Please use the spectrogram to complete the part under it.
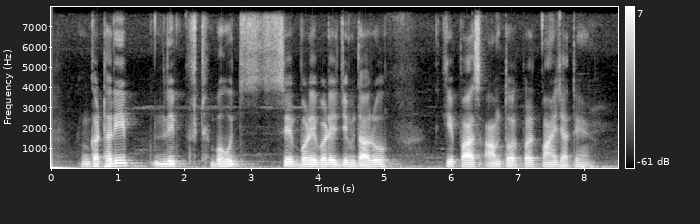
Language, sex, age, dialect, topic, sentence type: Hindi, male, 25-30, Hindustani Malvi Khadi Boli, agriculture, statement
